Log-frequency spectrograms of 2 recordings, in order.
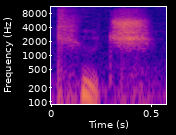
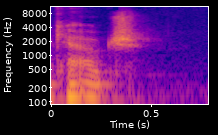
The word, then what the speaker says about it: Couch: They also have a street that's spelled couch but pronounced cooch. – Yep. – Which is funny. – But they let people pass with that calling that one couch.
